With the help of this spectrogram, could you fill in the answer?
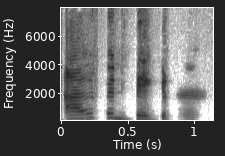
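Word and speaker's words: Wegener: drift was proposed by Alfred Veer will you pronounce it as vigner so Alfred vigner he was the on who proposed a theory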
